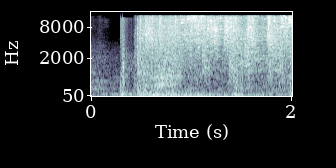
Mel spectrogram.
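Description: A large glass pane of a water tank cracking and shattering: a sudden sharp crack a quarter second in, then a dense spray of breaking glass lasting about two seconds.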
